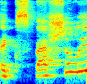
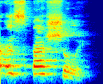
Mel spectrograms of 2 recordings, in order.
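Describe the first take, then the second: First: Especially said as ek-SPESH-ully; common mispronunciation. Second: Especially said as es-SPESH-ully; correct pronunciation. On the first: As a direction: put a K sound into especially: "expecially". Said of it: "why some people say especially". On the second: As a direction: say especially with a clean S, no K. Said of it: "so it's especially". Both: Shown as a demonstration.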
